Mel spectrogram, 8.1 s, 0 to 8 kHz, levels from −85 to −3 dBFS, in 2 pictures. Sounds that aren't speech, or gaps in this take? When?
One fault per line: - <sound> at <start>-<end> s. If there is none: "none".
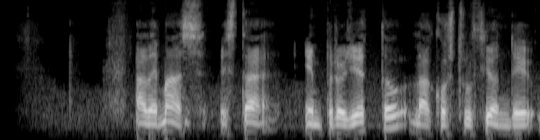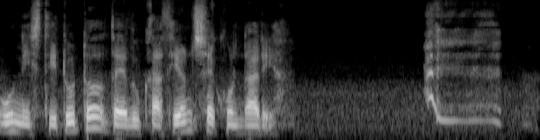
- laugh at 7.2-7.8 s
